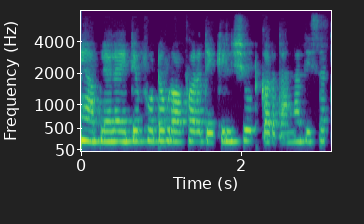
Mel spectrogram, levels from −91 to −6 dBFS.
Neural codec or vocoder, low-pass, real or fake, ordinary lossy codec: none; 7.2 kHz; real; none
